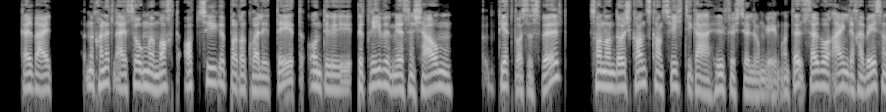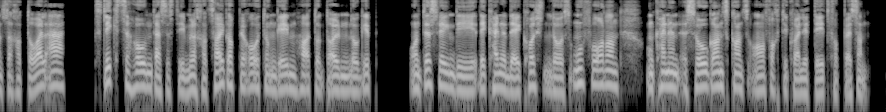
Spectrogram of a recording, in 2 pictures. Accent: Trentino-Alto Adige, Italy; Und da sind wir Südtiroler wirklich ganz, ganz gut.

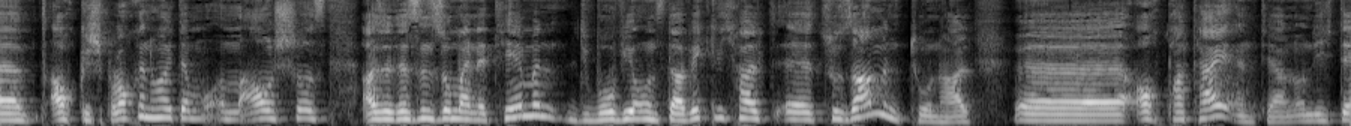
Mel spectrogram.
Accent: Bavaria, Germany; ich komme ja aus Bayern, wir haben über 140 Wasserkraftanlagen, kleine Wasserkraftanlagen

